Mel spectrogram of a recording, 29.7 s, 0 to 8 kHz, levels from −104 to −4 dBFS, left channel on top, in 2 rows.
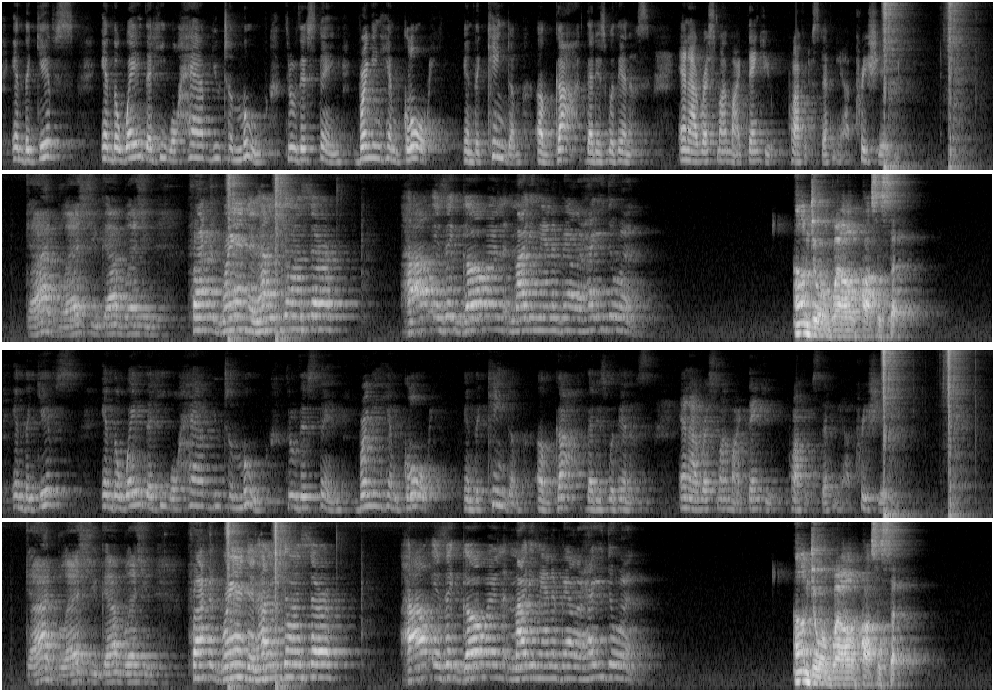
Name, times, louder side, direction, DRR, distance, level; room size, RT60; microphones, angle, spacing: voice 1, 0.2-1.0 1.5-6.4 6.9-9.5 10.2-11.6 11.8-12.0 12.3-13.5, left 6 dB, 80° left, 10 dB, 0.4 m, -37 dB
sound 1, 13.2-21.6, right 5 dB, 65° right, 0.9 m, -43 dB
voice 2, 15.2-17.1 17.7-19.8 20.8-24.3, right 3 dB, 35° right, 2 dB, 1.1 m, -33 dB
voice 3, 26.7-28.3, equal, 15° right, 2 dB, 0.4 m, -23 dB
12.5 x 7.6 x 2.3 m, 1.0 s
head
